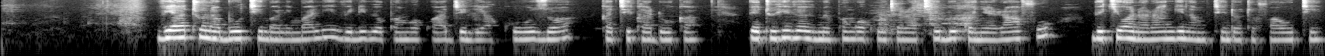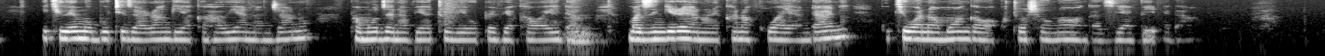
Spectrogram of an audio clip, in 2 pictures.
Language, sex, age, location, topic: Swahili, female, 25-35, Kisii, finance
